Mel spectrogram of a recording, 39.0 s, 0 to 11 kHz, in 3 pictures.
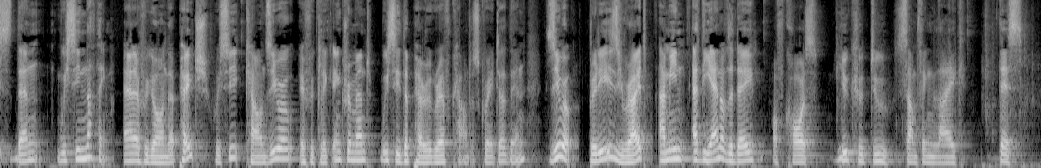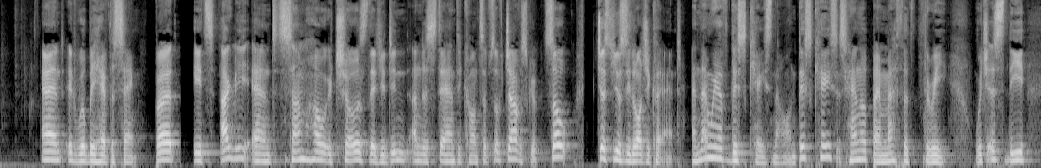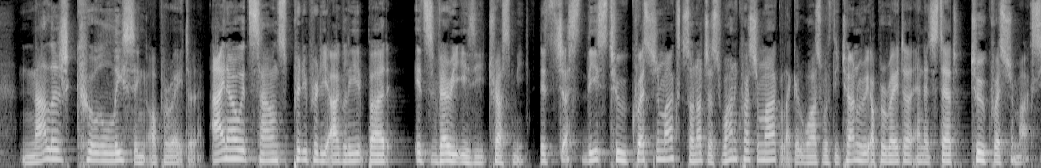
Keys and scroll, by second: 1.0 super+s, 1.4 super+Tab, 10.4 shift+?, 13.2 shift+;, 13.3 super+s.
